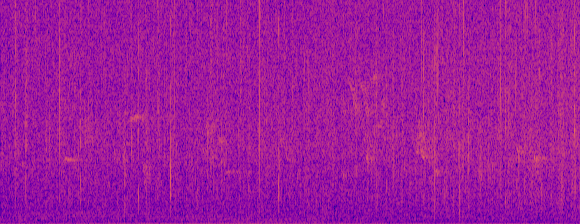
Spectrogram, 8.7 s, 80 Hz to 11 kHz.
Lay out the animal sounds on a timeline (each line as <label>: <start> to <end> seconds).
Red-eyed Vireo (Vireo olivaceus): 0.0 to 8.7 seconds
American Redstart (Setophaga ruticilla): 5.0 to 5.8 seconds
